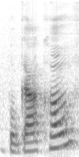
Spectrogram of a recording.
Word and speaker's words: Bulgakov: Margarita by mik bul bulgakov I've had Russians C my pronunciation so I'm just doing what they say to Doyle buk this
